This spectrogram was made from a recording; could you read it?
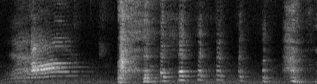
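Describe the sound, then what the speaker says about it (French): A cat lets out a drawn-out meow, then a string of shorter, choppy meows and chirps, close and fairly loud over a quiet room. "Le chat, il est d'accord."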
